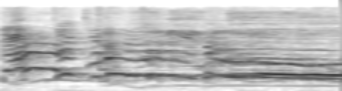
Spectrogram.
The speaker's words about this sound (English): The rooster was very excited. He cried, "Listen to me, cock-a-doodle-doo."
